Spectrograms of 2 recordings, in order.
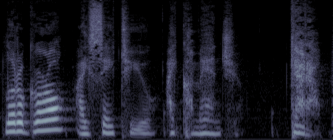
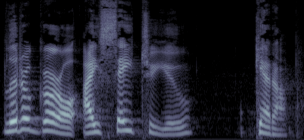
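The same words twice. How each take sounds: First: Very soft, low authority; quiet, weighty order; hushed command. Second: Measured, tender command; gentle command. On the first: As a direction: sink almost to a whisper as you command. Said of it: "he commanded". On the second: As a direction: gently bid her rise. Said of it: "by the hand and said". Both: Acted.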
